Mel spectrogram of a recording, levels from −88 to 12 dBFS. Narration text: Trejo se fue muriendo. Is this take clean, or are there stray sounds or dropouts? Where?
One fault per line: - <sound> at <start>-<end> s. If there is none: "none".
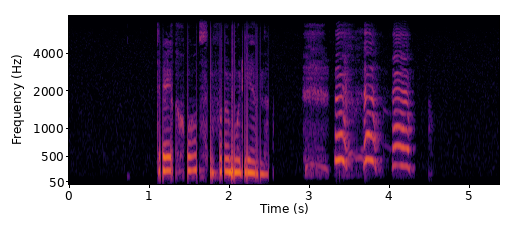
- laugh at 2.9-4.3 s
